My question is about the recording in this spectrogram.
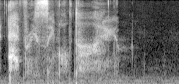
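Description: A woman's whispered, breathy voice close to the microphone, unpitched with sharp hissing sounds, fading to near silence about one and a half seconds in.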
